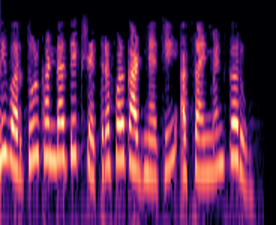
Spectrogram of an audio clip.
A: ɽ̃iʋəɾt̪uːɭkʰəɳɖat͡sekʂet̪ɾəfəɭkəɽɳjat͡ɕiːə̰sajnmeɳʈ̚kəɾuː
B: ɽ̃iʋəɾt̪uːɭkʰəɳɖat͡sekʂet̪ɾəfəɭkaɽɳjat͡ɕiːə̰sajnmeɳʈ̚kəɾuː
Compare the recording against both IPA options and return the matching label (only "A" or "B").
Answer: B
